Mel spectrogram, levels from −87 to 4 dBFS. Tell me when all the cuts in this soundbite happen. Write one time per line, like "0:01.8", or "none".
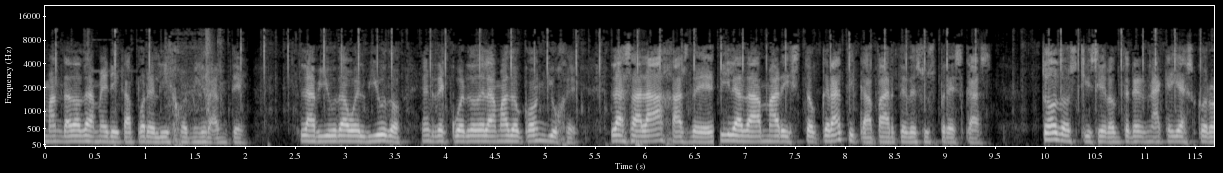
0:06.7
